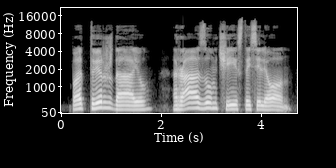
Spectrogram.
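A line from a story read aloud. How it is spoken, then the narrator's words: Pleased drawl. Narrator (Russian): довольно протянул Арсак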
